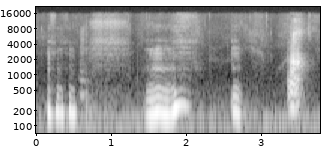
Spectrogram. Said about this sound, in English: I have another huge one coming, so I'm gonna break it into like 15 different farts.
